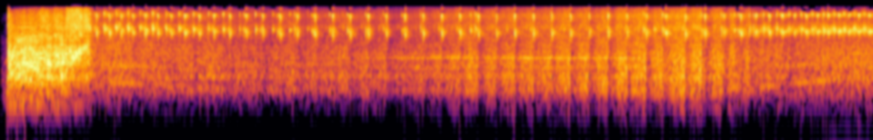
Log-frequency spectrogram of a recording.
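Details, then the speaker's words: Car engine after starting and during acceleration; high chirping squeal pulsing about three times a second, usually from a worn, cracked or loose drive belt per explanation; high-pitched squeal, exact cause unconfirmed. "سومین صدای غیر معمول صدای [موسیقی] زیر ماننده که معمولاً بعد استار زدن و هنگام شتابگیری در واقع این صدا شنیده میشه که معمولاًهم از تسمه ناشی میشه"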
